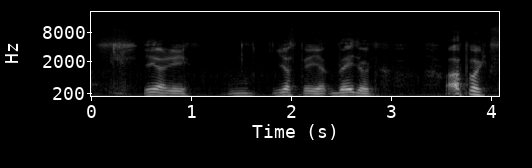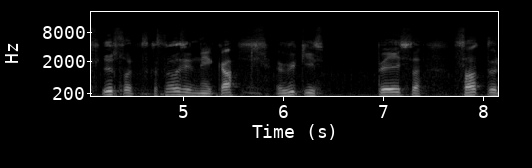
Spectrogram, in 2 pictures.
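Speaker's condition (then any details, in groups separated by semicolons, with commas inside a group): Cerebral palsy; since birth; speech not very clear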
